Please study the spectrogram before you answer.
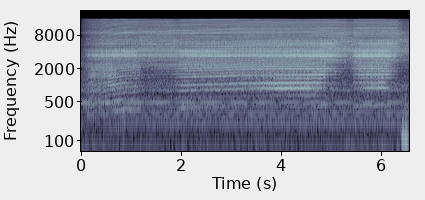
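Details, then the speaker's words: Dental implant drilling for normal bone hardness with tapered drills, 3.5 then final 5.0 drill: steady high-pitched surgical drill whine with slight pitch shifts as it cuts bone. "it's done with the 3.0 and i connect my last drill the 5-0 that's it drilling for normal bone hardness is done"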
